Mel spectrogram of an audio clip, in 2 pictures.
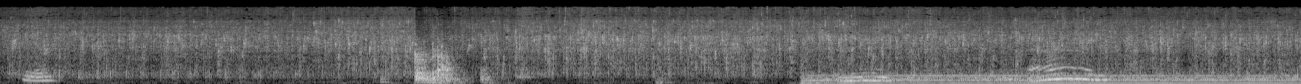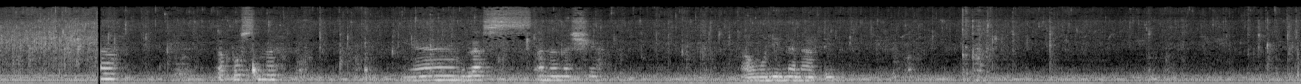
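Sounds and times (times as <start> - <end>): shrimp deep-frying in oil: 0.0 - 26.0
low steady hum: 8.0 - 26.0.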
